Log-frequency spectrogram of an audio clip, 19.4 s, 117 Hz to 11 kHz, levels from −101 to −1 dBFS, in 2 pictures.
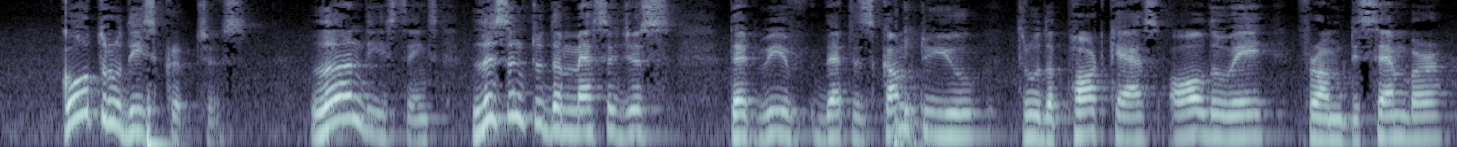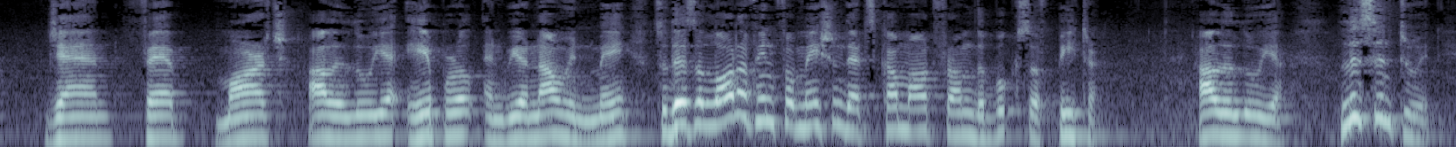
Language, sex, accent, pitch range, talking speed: English, male, Indian, 150-190 Hz, 170 wpm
